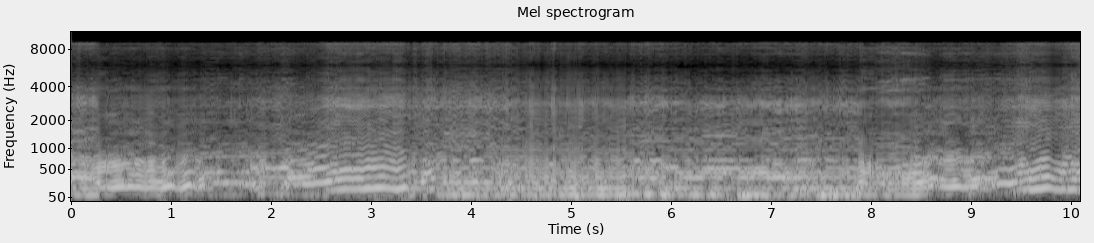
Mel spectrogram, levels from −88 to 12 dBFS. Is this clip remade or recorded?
remade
